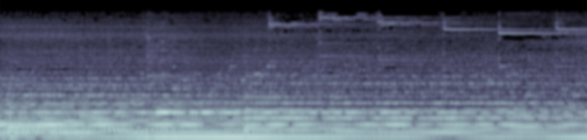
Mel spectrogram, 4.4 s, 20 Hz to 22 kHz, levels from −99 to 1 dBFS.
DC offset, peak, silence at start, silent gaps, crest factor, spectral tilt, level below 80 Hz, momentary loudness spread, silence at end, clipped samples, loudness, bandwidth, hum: under 0.1%; -10 dBFS; 0 s; none; 14 dB; -7.5 dB/octave; -48 dBFS; 7 LU; 0 s; under 0.1%; -24 LUFS; 14.5 kHz; none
